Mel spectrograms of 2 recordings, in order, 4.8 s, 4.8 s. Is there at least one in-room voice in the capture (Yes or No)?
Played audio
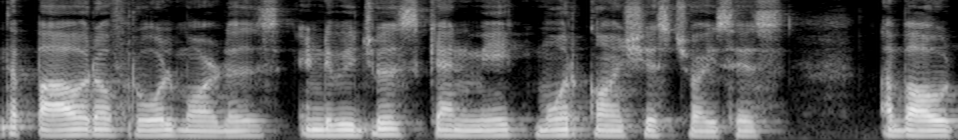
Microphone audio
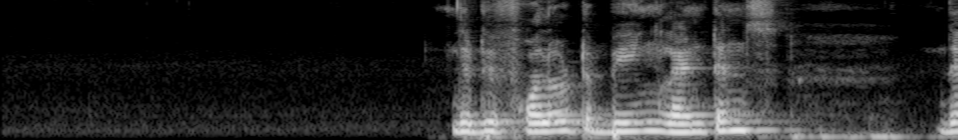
Yes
